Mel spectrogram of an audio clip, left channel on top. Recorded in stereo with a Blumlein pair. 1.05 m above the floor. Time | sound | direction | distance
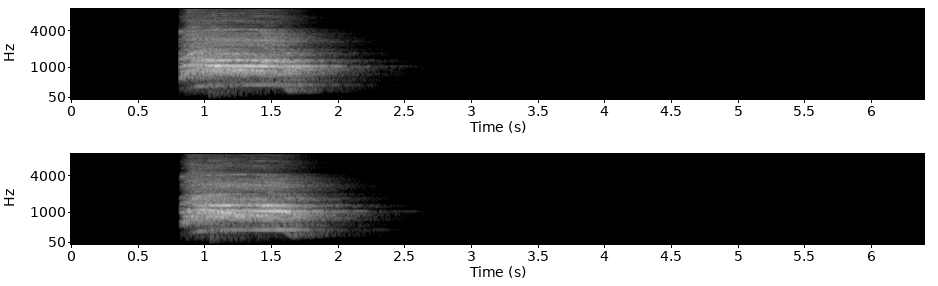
0.8 | a scream | 40° left | 1.0 m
